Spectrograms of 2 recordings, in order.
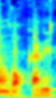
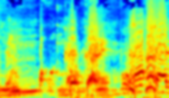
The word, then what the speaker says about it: Mbokani: Il faut prononcer comme ce n'est pas Mvokani, c'est Mbokani. Je dis merci à tous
